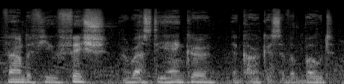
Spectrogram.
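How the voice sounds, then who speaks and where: An actor playing a weary, sardonic middle-aged monster hunter in a video game, with a low gravelly voice and deadpan delivery. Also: male voice, moderate pace, background noise, lightly acted. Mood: dryly sardonic. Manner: deadpan, dry.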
